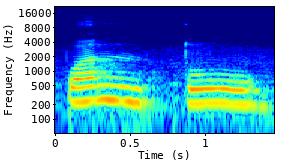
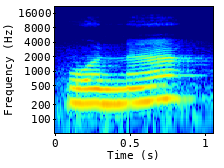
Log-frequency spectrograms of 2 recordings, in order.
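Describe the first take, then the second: First: Each word is said fully and separately. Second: The words are run together into two syllables.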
